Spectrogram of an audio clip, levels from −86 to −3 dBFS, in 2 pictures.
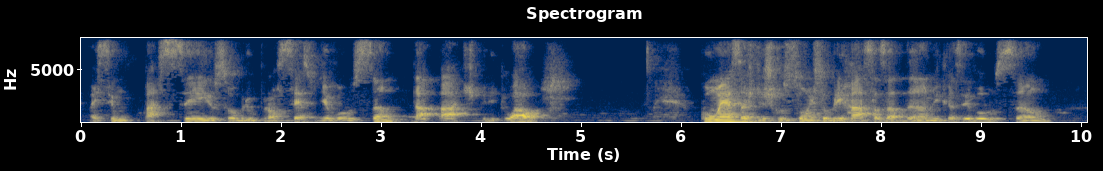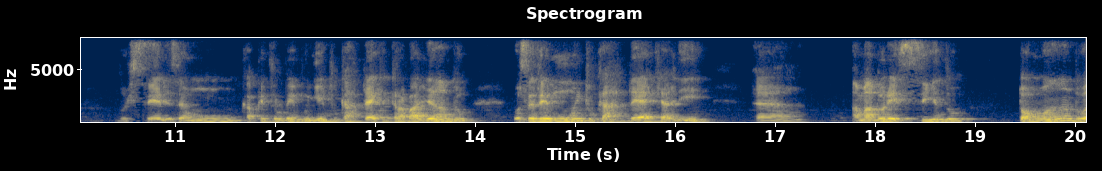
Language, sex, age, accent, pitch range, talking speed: Portuguese, male, 60-79, Brazilian, 130-215 Hz, 110 wpm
